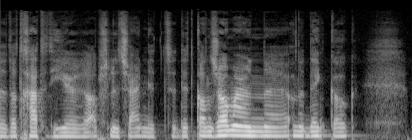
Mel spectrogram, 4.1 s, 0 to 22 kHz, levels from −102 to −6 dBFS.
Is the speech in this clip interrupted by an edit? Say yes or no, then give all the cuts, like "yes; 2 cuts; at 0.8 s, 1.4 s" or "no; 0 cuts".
yes; 1 cut; at 2.9 s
